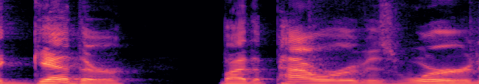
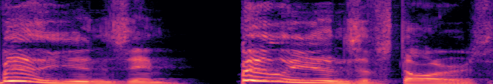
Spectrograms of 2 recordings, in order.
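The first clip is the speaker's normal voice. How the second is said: sing-song narrator voice, pitch swooping through every word. After the Big Bang comes up, speaker offers his Carl Sagan impression. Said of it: "I'm going to give you my Carl Sagan impression".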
